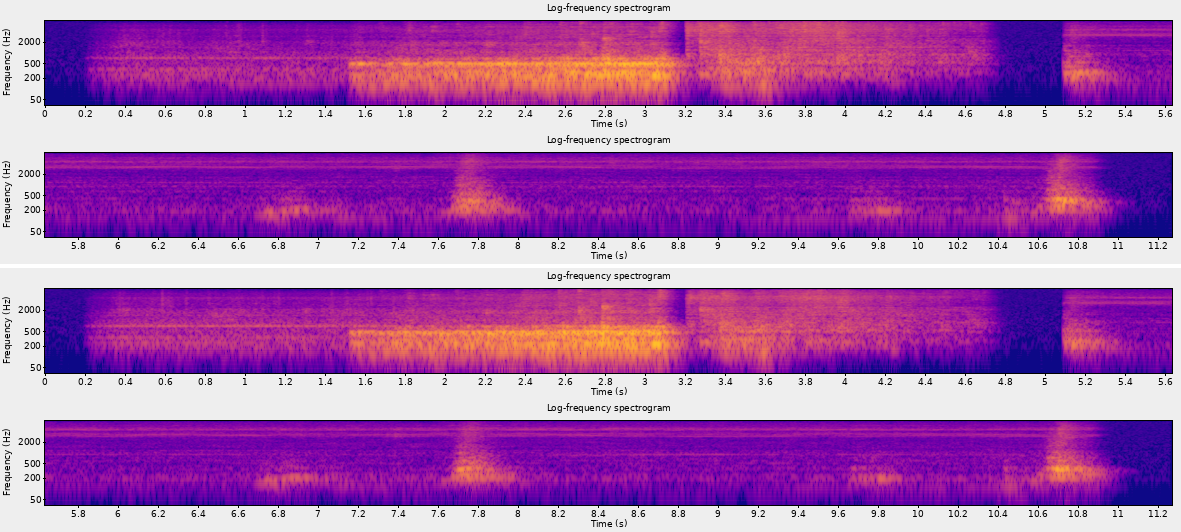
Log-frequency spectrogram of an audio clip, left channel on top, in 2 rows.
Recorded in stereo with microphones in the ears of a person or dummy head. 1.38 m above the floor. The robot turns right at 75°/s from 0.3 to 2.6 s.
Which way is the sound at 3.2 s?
30° left (ahead or behind).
